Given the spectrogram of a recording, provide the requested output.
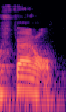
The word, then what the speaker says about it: Faneuil: you game pronounce Faneuil or fennel Daniel okay get it wrong is a good way to indicate you're not from around here really Vancouver Canada yeah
